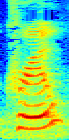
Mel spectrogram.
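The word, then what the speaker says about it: Krewe: So in New Orleans, when you have a Mardi Gras group that parades, it is called a Krew. Krew, which is spelled with a K.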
